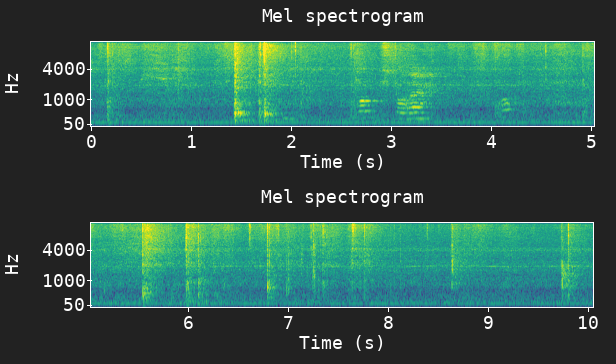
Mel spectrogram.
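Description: Several people grappling on a padded gym floor mat: scuffling, with a few sharp thumps of bodies and limbs hitting the mat, the loudest about a second and a half in, over a steady low hum.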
